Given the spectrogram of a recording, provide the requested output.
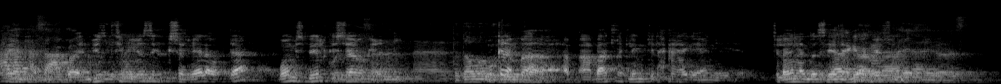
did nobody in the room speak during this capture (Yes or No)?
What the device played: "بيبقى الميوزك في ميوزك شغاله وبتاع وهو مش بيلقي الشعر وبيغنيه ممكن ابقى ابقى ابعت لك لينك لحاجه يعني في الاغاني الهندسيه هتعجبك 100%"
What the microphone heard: No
